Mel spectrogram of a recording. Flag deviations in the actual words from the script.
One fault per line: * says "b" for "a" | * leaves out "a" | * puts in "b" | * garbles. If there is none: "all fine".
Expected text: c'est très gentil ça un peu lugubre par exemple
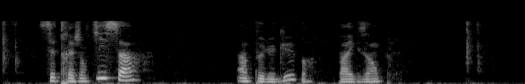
all fine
